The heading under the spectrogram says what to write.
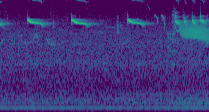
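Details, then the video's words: Common kingfisher giving three piercing, thin high whistles, each about half a second long and spaced roughly a second apart, ending in a burst of harsher, higher chattering notes. "O canto do Guarda-rios (Alcedo atthis)"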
